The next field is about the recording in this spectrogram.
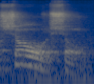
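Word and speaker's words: しょう: So you are missing the H. Your one is so. So show. SHO. There's a SH sound.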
